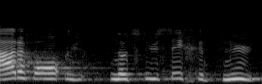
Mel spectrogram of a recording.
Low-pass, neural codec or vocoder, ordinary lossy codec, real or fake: 5.4 kHz; none; none; real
